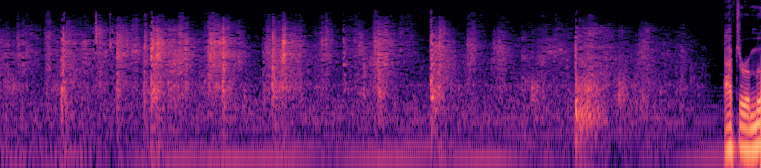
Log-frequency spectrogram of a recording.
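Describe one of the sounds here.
Coins and objects clatter as a cash drawer is rummaged through.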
